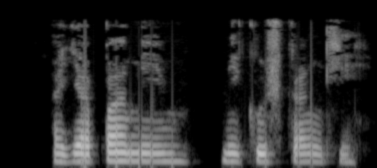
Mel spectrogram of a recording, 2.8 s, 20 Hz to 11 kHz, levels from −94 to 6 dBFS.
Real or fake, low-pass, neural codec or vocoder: real; 7.2 kHz; none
